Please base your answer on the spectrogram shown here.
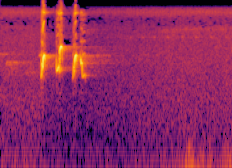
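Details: Cream-vented bulbul training song for young birds, heard as three quick, bright chirps in a half-second burst, followed by quiet with a soft low rumble.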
